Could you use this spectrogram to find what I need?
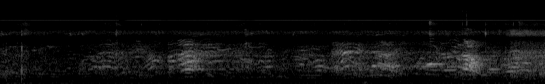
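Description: Men shout to one another across an open field, heard from a distance.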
